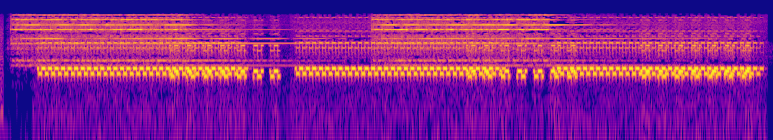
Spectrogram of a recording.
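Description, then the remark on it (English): A telephone rings loudly and steadily at the start of a listener's winning call for a radio contest, its bright electronic trill pulsing in rapid bursts with brief gaps, repeating for several seconds with no voices present. “Okay, and let's hear that winning phone call right now.”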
